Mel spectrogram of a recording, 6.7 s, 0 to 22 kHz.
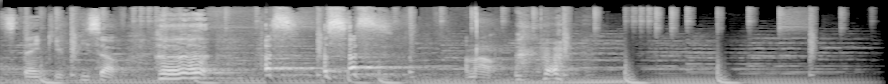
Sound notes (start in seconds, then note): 1.2 grunting; 3.7 laughs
